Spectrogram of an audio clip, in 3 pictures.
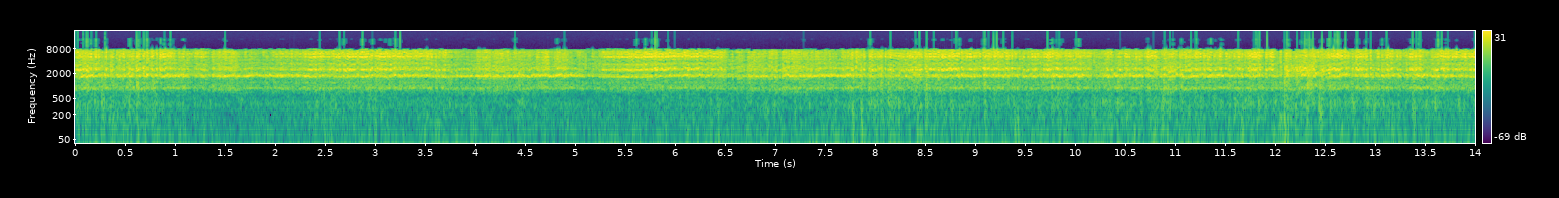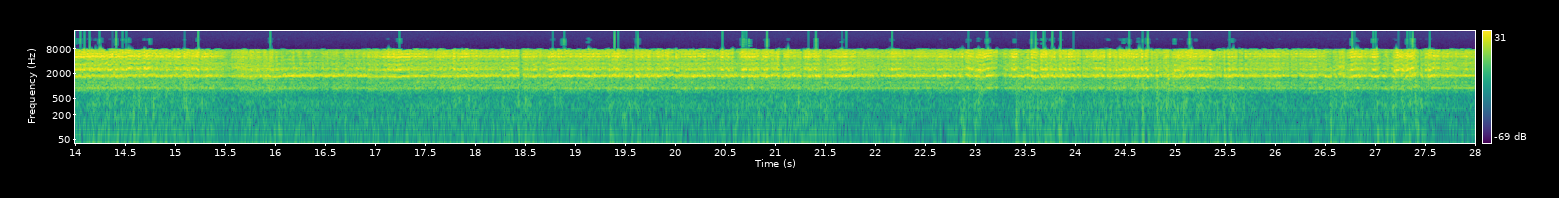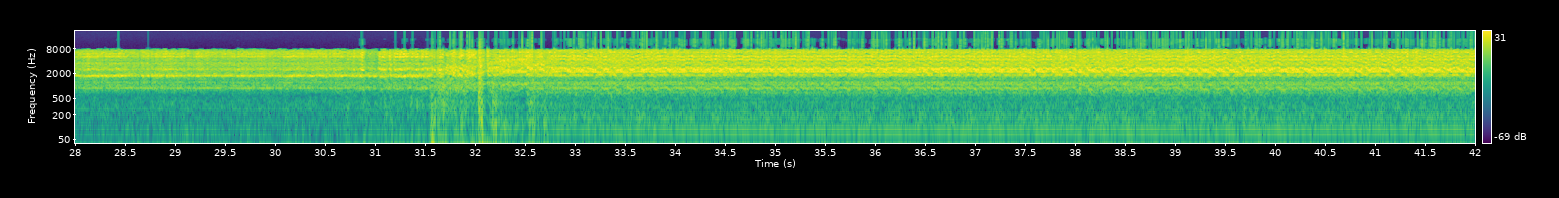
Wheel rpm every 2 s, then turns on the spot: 230, 220, 220, 220, 230, 230, 230, 230, 230, 230, 240, 230, 230, 230, 230, 230, 260, 260, 260, 260, 260.
none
